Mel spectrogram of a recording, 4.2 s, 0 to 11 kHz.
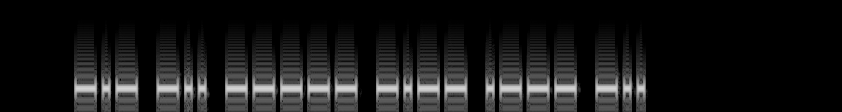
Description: Morse code, heard as a keyed tone, about 36 wpm, 700 Hz. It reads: KD0YJD
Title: USA Call Signs - 6 Characters - 35wpm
